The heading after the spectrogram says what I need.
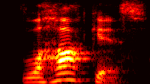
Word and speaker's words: Vlahakis: Vlahakis. Vlahakis. The H. I got to pronounce it.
